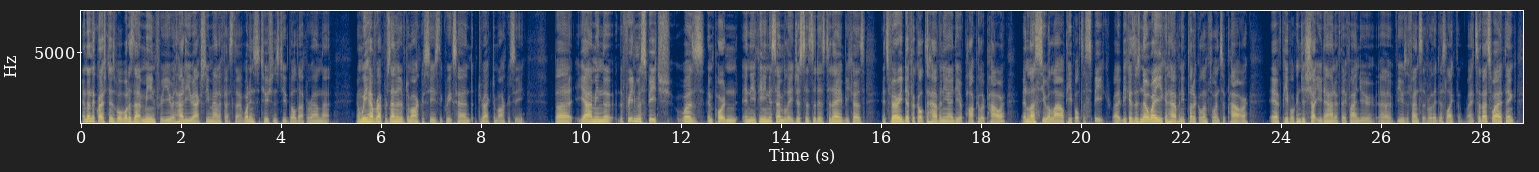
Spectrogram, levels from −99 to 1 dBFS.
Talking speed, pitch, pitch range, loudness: 230 wpm, 120 Hz, 110-125 Hz, -25 LUFS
